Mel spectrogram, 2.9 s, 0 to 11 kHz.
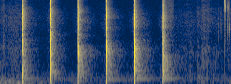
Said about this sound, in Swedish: Inte pampigt med bara en applåd, men det är så applåder låter 2020, eller hur? För vi samlas ju inte flera stycken på samma plats.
